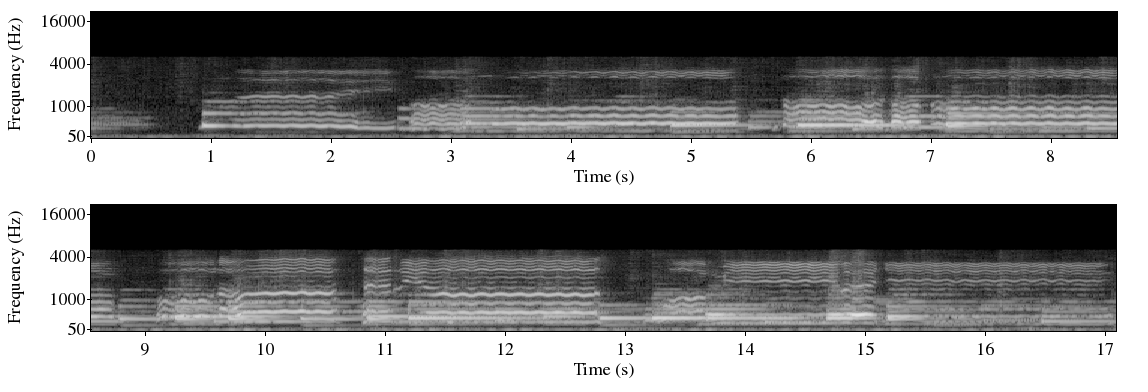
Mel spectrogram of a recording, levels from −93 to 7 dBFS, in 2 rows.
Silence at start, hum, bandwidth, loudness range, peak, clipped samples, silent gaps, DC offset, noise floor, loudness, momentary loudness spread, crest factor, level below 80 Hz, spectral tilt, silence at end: 0 s; none; 5.2 kHz; 6 LU; -2 dBFS; under 0.1%; none; under 0.1%; -47 dBFS; -17 LUFS; 12 LU; 16 dB; -42 dBFS; -2 dB/octave; 0 s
